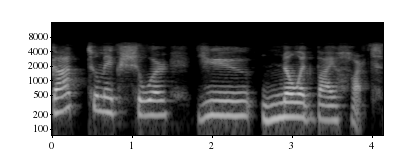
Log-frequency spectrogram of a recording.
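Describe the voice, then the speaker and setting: Speaking with a German accent, a woman uses lively intonation. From Germany. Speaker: communication coach and speaker, former actress. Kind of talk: interview.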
